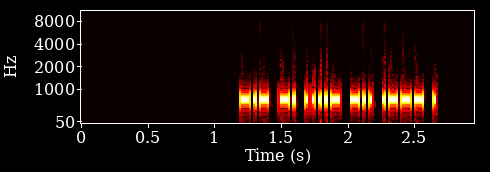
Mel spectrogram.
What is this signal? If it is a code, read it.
Morse code, heard as a keyed tone, about 52 wpm, 700 Hz. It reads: KN4DJE
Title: USA Call Signs - 2x Character Spacing - 50wpm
